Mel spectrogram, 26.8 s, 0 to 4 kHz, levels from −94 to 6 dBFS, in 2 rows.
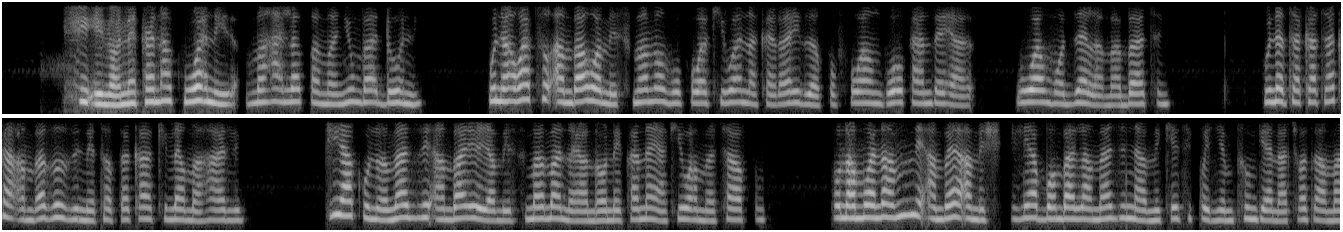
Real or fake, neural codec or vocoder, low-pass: fake; codec, 16 kHz in and 24 kHz out, 0.6 kbps, FocalCodec, streaming, 2048 codes; 3.6 kHz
